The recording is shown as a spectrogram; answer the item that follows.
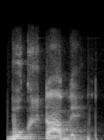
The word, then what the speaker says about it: Buchstabe: CH is either sh or Kh. kh. So how it would be pronounced this time, sh or kh? Kh. Kh. Why? Because it is after you.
